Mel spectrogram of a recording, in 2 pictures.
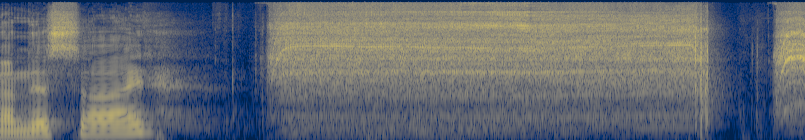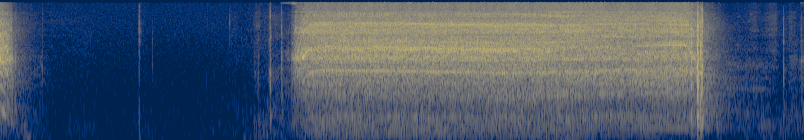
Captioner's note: drill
